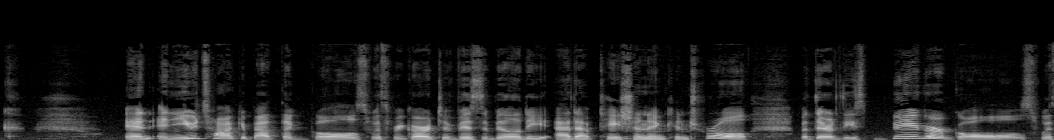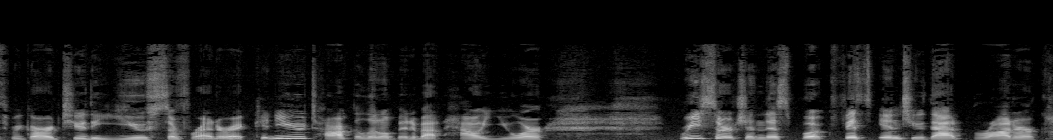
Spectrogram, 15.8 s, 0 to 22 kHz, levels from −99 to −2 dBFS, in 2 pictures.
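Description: No technical faults are audible.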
